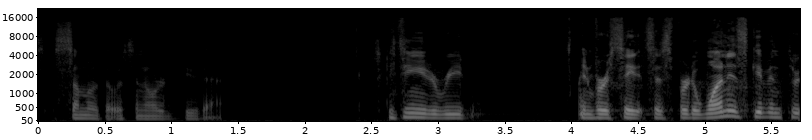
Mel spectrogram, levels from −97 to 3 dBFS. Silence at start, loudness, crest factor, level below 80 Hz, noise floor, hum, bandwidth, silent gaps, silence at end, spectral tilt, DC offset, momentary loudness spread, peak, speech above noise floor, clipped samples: 0 s; -55 LUFS; 26 dB; under -90 dBFS; under -90 dBFS; none; 16 kHz; none; 0 s; -4.5 dB/octave; under 0.1%; 18 LU; -34 dBFS; over 34 dB; under 0.1%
